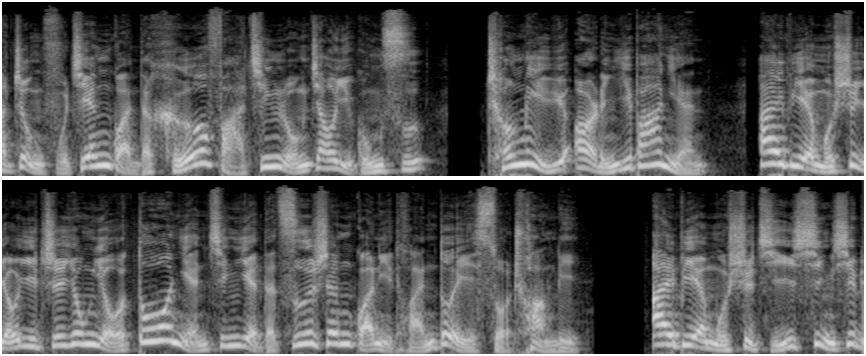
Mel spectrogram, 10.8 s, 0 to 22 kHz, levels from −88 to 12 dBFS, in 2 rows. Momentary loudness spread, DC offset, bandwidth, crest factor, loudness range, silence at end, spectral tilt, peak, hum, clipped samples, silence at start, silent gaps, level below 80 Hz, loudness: 6 LU; under 0.1%; 18.5 kHz; 12 dB; 2 LU; 0 s; -4 dB/octave; 0 dBFS; none; under 0.1%; 0 s; 2.80-2.99 s, 9.09-9.40 s; -38 dBFS; -11 LUFS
